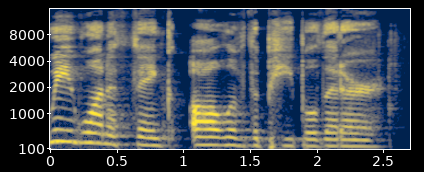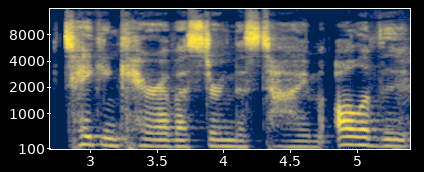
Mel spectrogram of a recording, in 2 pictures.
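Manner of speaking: sugary, fake-sweet put-on announcer voice. Retelling a radio commercial, imitating the lady's phony voice. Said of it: "this lady has such a phony voice".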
